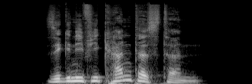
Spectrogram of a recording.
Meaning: 1. superlative degree of signifikant 2. inflection of signifikant: strong genitive masculine/neuter singular superlative degree
- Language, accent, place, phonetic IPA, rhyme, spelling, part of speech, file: German, Germany, Berlin, [zɪɡnifiˈkantəstn̩], -antəstn̩, signifikantesten, adjective, De-signifikantesten.ogg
